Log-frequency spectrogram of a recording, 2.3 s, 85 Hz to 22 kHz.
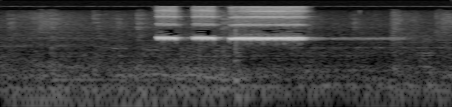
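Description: DARTSLIVE electronic soft-tip dart machine sounding its hit effect as a dart registers in the triple 18: three short, high electronic beeps, the third held longest.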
